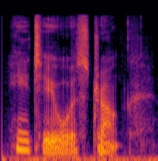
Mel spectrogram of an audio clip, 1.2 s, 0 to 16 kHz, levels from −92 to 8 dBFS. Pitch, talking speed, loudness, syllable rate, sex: 180 Hz, 200 wpm, -19 LUFS, 4.4 syllables/s, female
